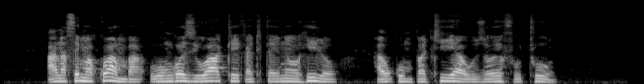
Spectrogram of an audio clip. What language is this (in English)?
Swahili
